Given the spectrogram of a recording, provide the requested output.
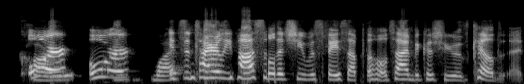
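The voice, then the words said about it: Talking very loudly. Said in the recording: “Don't be yelling at me. ... You're talking very loudly into the microphone.”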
